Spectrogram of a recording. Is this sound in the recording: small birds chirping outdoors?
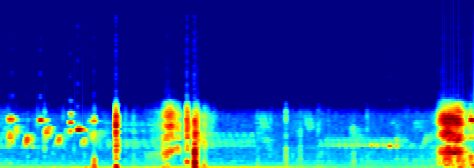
yes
